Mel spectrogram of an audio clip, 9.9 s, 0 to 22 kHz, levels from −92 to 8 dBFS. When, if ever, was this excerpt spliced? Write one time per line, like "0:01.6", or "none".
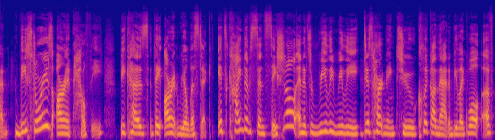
0:04.2
0:07.2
